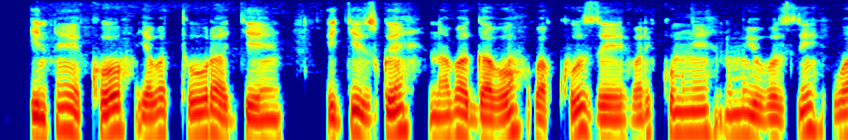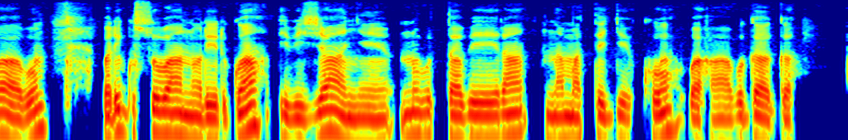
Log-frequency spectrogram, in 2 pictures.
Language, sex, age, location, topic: Kinyarwanda, male, 36-49, Burera, government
